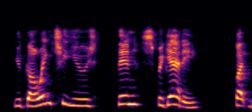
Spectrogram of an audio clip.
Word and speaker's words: spaghetti: I love the way some people pronounce spaghetti. I have heard some Italians, you know, from Italy, they don't say spaghetti. They say spaghetti. Spaghetti.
